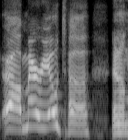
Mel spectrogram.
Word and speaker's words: Mariota: He was like, oh, Mariota. And I'm like, Mariota. Yeah, that's like pronouncing the L in salmon.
